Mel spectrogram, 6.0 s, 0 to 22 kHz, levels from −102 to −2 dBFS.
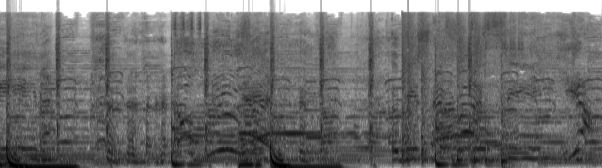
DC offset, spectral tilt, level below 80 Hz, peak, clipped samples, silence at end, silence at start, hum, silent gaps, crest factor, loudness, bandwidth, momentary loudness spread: under 0.1%; -4 dB/octave; -16 dBFS; 0 dBFS; under 0.1%; 0 s; 0 s; none; none; 10 dB; -12 LUFS; 16.5 kHz; 8 LU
